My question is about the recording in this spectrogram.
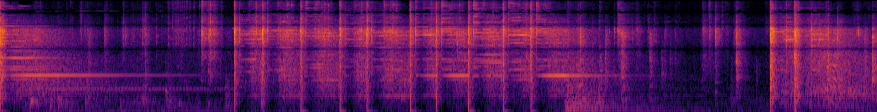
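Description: Rapid gunfire in a cowboy action shooting stage, each hit followed by the ring of a steel target. A shot comes right at the start, then a fast string of about a dozen shots, roughly three a second, then a pause and one more shot near the end.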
